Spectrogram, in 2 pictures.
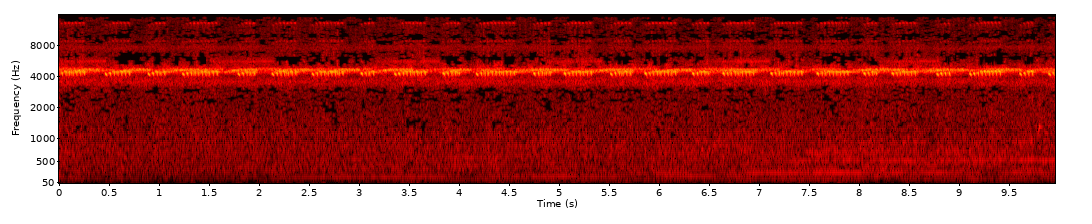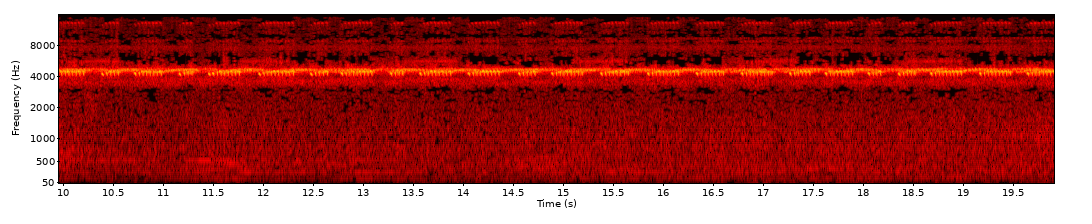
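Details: Continuous high insect trill, rapidly pulsed and even, with faint low drawn-out tones drifting underneath in the background.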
